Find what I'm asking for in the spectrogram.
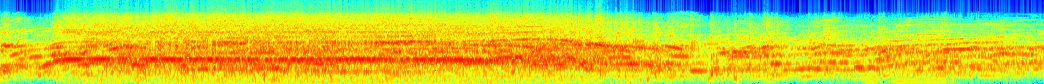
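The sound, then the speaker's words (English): A church audience cheers and shouts loudly for several seconds, a dense roar of voices that stays strong throughout and eases a little toward the end. “You guys were weak. You cheered when you were supposed to do something else.”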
